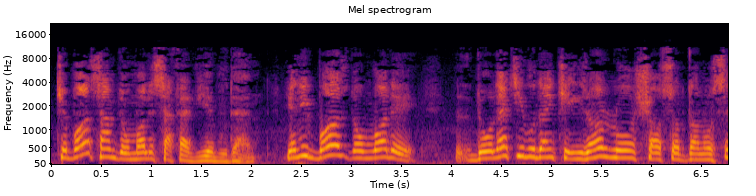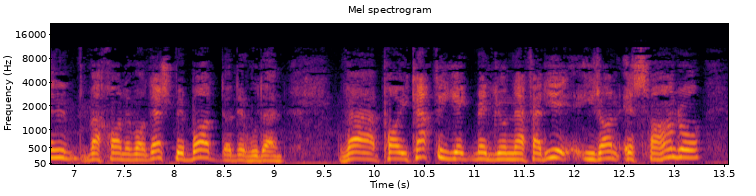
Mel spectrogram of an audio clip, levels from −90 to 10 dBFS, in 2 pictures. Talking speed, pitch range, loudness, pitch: 135 wpm, 165-215 Hz, -15 LUFS, 180 Hz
